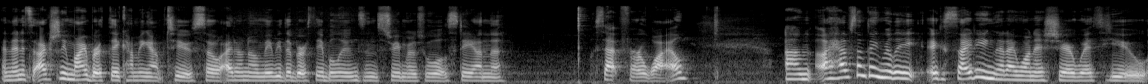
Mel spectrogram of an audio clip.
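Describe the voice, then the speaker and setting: A woman at a fairly quick pace, with lively intonation. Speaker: yoga teacher. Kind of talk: casual vlog chat. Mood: warm, upbeat. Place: home room. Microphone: lapel.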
